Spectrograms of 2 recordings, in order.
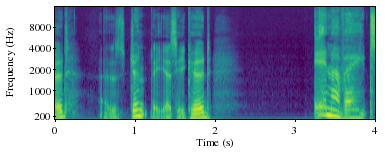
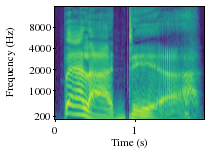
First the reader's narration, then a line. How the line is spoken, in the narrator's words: Harry said in his cold, high voice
